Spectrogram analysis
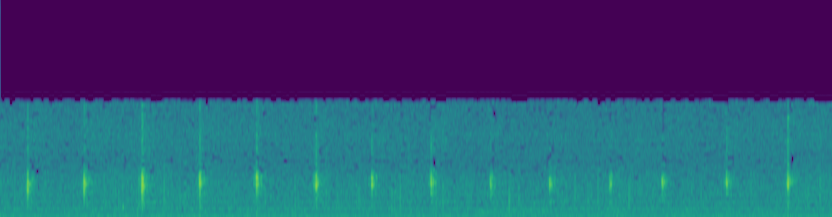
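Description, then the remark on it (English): An old clock ticks steadily and sharply, with about fourteen crisp, evenly spaced, hammer-like ticks standing out over a faint low hum and no voices around them, as a woman undresses and gets into bed. “Dreary silence, broken only by the hammer-like ticks of the old clock as Rose undresses and gets into bed.”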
